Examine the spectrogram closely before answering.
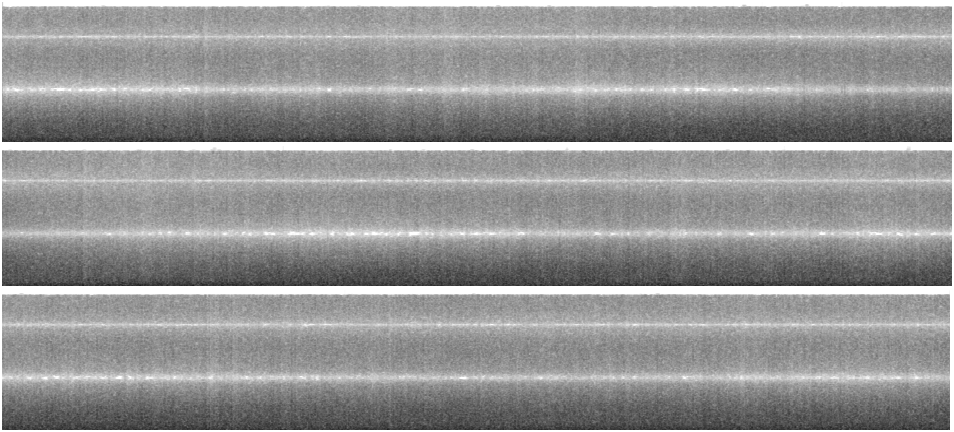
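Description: Steady rush of wind over the microphone of a wing-mounted camera on a hang glider in flight, a constant loud hiss with no change in level.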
